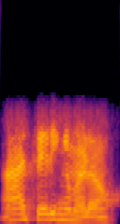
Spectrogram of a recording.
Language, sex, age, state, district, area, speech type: Tamil, female, 45-60, Tamil Nadu, Madurai, rural, conversation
